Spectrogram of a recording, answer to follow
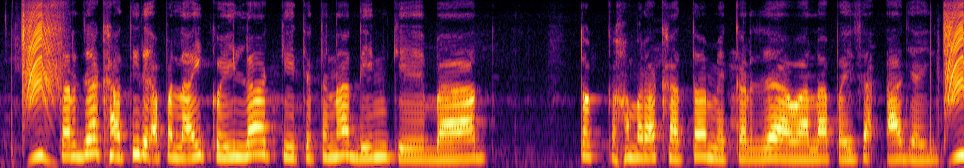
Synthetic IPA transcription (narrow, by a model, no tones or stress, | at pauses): kəɾd͡ʒakʰaːt̪iɾəplaːikoɪlakekɪt̪nad̪inkebad̪ | t̪əkhəmɾakʰaːt̪amẽkəɾd͡ʒaʋaːlapəɪsaːd͡ʒaːi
